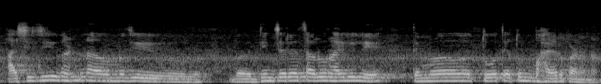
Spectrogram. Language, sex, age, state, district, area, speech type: Marathi, male, 30-45, Maharashtra, Satara, rural, spontaneous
